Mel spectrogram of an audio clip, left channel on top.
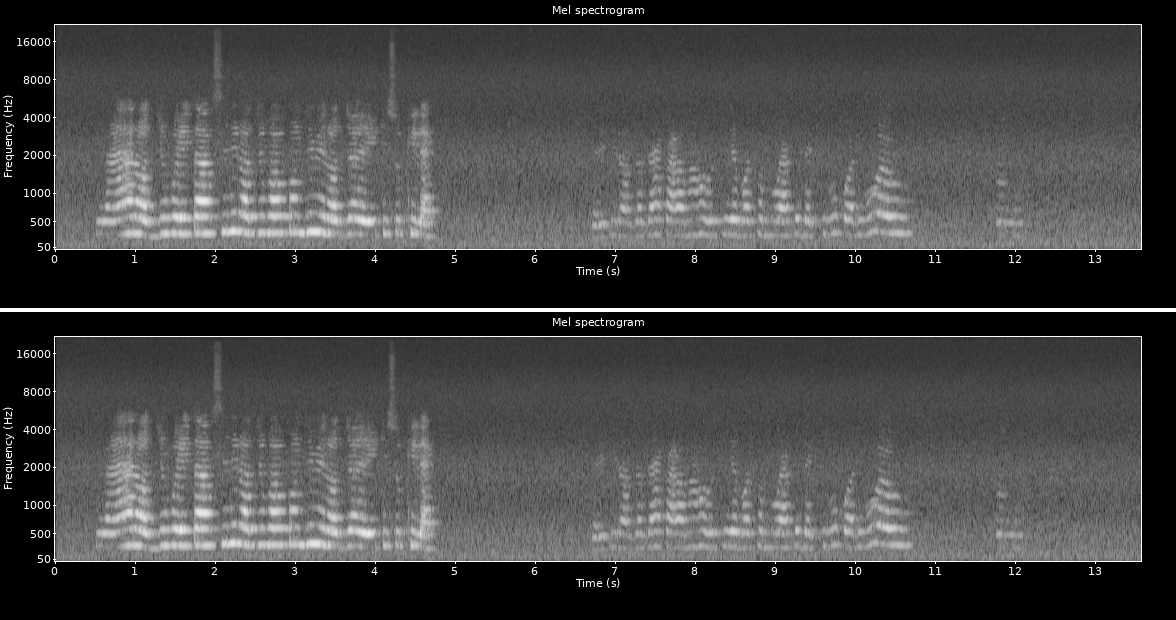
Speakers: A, on the right; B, on the right.
A: ନା ରଜକୁ ଏଇତ ଆସିନି ରଜକୁ ଆଉ କଣ ଯିମି ରଜ ଏଇଠି ଶୁଖିଲା।
B: ସେଇଠି ରଜ ଯାହା ପାଳନ ହୋଉଚି ଏ ବର୍ଷ ନୂଆକୁ ଦେଖିବୁ କରିବୁ ଆଉ।
A: ହଁ।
